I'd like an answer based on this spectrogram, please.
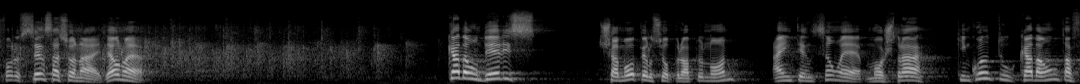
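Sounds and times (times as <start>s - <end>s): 
speech: 0.0s - 1.6s, 4.5s - 5.4s, 6.0s - 10.7s
audience clapping: 0.0s - 4.5s.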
